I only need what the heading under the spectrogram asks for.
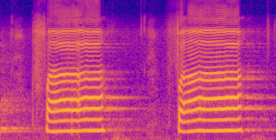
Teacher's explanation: یہ حرف آپ نے اوپر والے دانتوں کو نیچے والے ہونٹ کے تر حصے سے لگا کر ادا کرنا ہے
